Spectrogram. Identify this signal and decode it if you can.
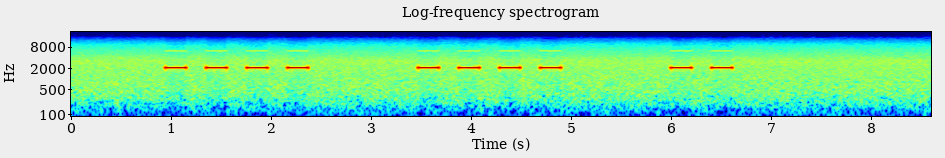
Beep code, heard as beeps, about 2100 Hz. 4-4-2. In Phoenix BIOS tables: parallel port failure.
